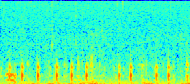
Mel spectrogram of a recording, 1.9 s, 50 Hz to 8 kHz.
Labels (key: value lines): label: biophony, knock croak
recorder: SoundTrap 300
